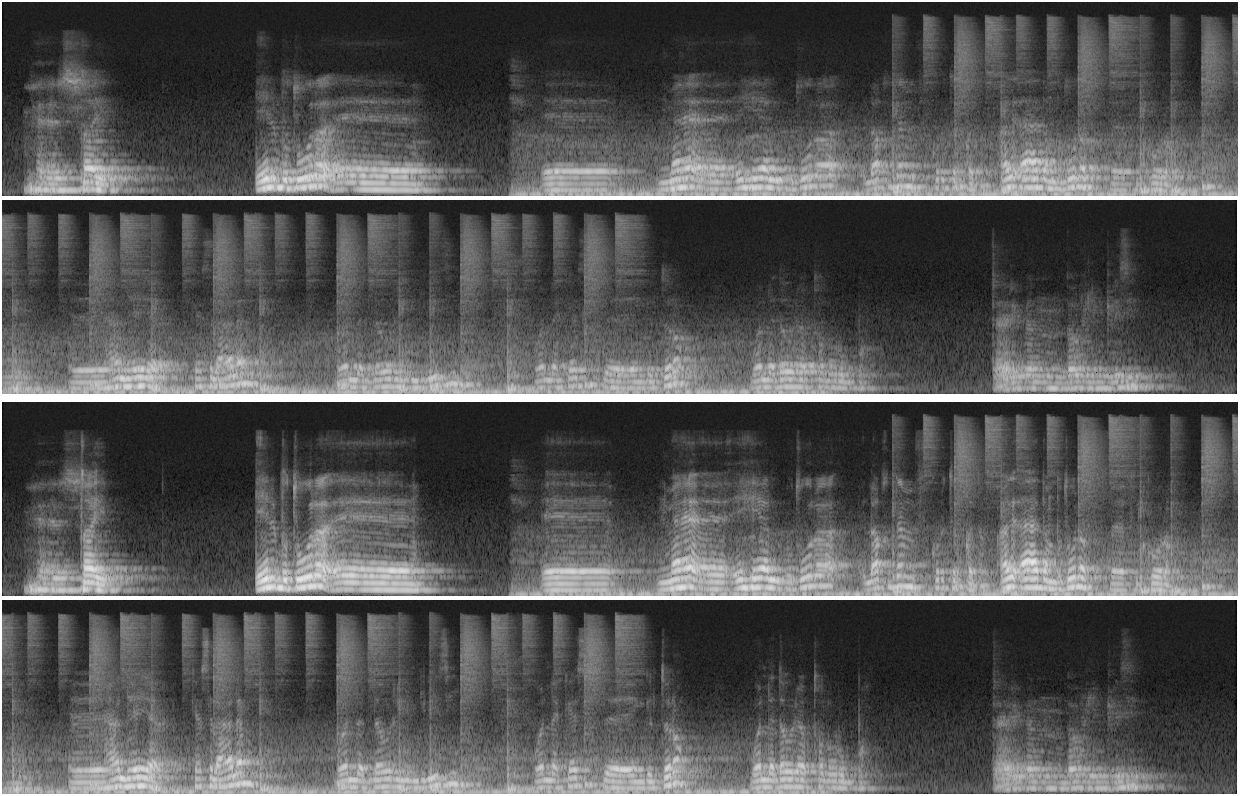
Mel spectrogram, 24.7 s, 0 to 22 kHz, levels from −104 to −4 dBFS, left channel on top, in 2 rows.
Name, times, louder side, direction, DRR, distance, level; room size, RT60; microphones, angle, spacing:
voice 1, 0.2-0.9 12.3-12.7 22.3-23.7, equal, 70° left, -1 dB, 1.7 m, -32 dB
voice 2, 0.8-1.1 2.5-4.2 5.4-6.1 6.5-11.7 13.0-14.0 14.3-14.9 15.7-16.9 17.7-19.2 19.8-21.0, right 3 dB, 45° right, 7 dB, 0.4 m, -26 dB
sound 1, 5.1-20.6, equal, 20° left, 1.6 m, -39 dB
sound 2, 8.9-18.8, equal, 5° right, 0.8 m, -36 dB
5.6 x 3.7 x 5.2 m, 0.95 s
head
